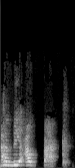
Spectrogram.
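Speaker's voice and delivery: hammy Australian "outback"; Australian accent. Retold or imitated. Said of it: "my Australian accent blows".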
